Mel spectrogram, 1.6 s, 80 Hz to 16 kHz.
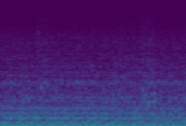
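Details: Car engine just after a cold start, stationary: smooth, even idle held high at about 1000 RPM, steady low hum, no knocks or misses; normal cold fast idle before driving.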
